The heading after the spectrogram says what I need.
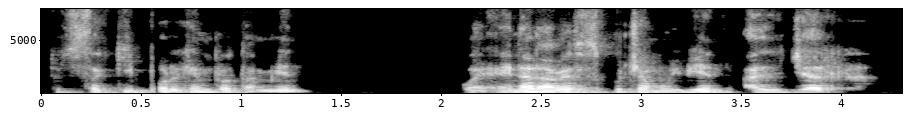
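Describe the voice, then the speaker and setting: A man gives a patient explanatory lecture at a middling pitch. He repeats points and corrects himself as he goes, checking in with his listeners. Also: a little fast, darkish tone, husky. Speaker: seminar lecturer on etymology. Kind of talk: explanatory online class.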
